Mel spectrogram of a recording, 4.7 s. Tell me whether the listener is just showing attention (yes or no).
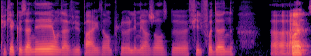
yes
